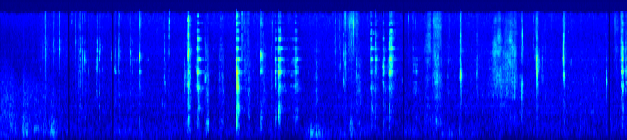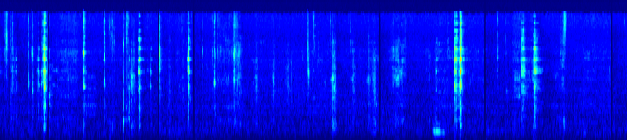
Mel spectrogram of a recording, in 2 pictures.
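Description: Close-miked eating of bakso meatball soup: wet chewing and mouth sounds, with scattered sharp clicks of a metal spoon and fork against a ceramic bowl.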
